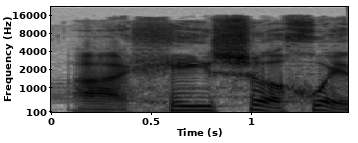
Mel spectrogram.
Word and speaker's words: 黑社会: Yeah, so 黑, that's first tone, right? 对. And that means black. 社会 is fourth tone, society.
